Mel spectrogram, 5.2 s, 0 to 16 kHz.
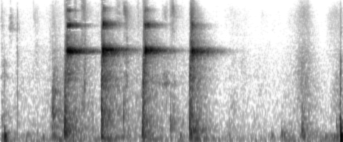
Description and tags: Sound Description: Quitschende Schuhe auf Fliesen - squaking shoes on floor
Recording Device: Zoom H2next with xy-capsule
Location: Universität zu Köln, Humanwissenschaftliche Fakultät, Gebäude 213, Erdgeschoss
Lat: 50°56'1"
Lon: 6°55'13"
Date Recorded: 18.11.2014
Recorded by: Patrick radke and edited by Vitalina Reisenhauer
2014/2015) Intermedia, Bachelor of Arts, University of Cologne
